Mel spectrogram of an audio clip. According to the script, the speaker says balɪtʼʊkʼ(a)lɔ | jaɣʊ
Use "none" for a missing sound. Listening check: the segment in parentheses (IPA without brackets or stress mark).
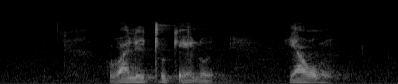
ɛ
